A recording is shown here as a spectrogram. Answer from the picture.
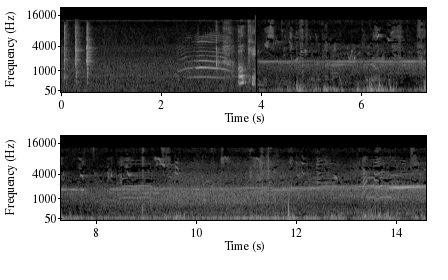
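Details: Domestic cat giving two or three short arched meows that rise and fall in pitch, followed by a steady high electronic whine, clattering and handling noise and low rumbling.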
